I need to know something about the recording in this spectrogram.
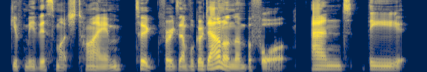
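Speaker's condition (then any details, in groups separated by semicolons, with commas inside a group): No condition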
